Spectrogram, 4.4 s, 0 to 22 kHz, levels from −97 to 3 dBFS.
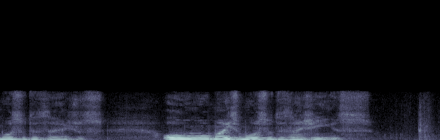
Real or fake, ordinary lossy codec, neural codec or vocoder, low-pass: real; none; none; none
